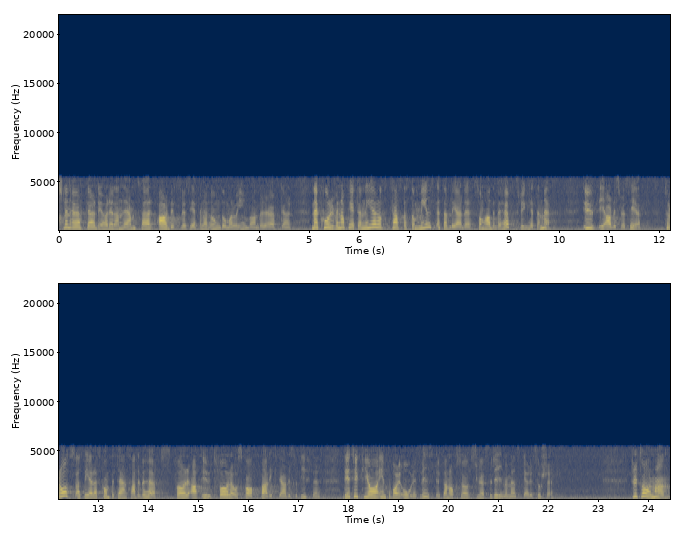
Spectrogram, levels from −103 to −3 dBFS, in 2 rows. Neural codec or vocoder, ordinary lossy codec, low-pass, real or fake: codec, 16 kHz, 8 kbps, FunCodec, trained on LibriTTS, 25 frames a second; none; 5.4 kHz; fake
